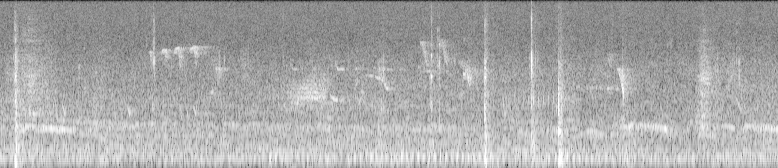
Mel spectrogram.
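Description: Near silence: faint outdoor quiet with birds chirping in the distance now and then, and a few soft clicks, one near the start and three around the middle.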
